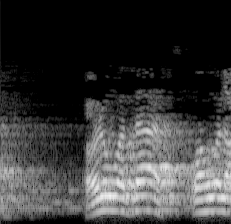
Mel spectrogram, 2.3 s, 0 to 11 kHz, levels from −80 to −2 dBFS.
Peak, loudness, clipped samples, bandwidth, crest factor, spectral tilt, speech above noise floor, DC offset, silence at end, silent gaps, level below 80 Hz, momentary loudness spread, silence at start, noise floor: -2 dBFS; -13 LUFS; under 0.1%; 3.9 kHz; 12 dB; -12 dB/octave; 25 dB; under 0.1%; 0 s; none; -76 dBFS; 17 LU; 0 s; -37 dBFS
